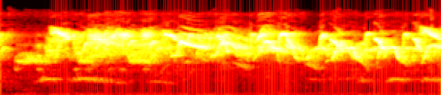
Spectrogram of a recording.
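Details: Chinese hwamei kept at home in Hanoi, Vietnam, in full song: loud, continuous, tumbling whistles and chattered phrases, with soft lower notes in the background.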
